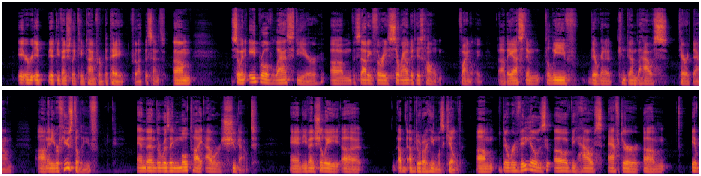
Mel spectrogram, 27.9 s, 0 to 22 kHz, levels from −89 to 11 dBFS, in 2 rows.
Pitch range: 90-110 Hz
